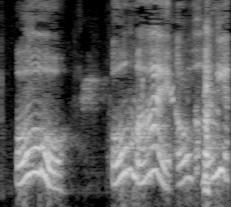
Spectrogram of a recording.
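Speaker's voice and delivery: put-on Minnesota accent, loud, slow, high, very drawn out. Retelling what Mom said on first seeing the second book, in a Minnesota accent. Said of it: "with that Minnesota accent".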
